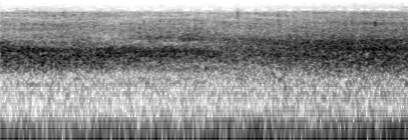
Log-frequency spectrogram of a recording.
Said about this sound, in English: What do you want to hear? Heavy rain, vacuum, hair dryer or tumble dryer? Let's go heavy rain. Heavy rain. Here we go.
